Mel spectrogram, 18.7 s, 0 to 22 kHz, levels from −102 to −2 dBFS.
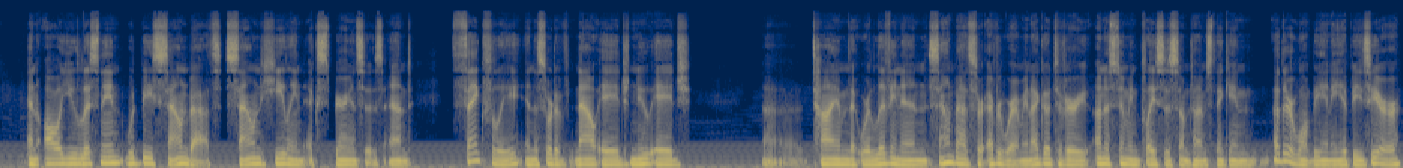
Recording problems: electrical hum; faint; throughout; 60 Hz, 30 dB below the speech

